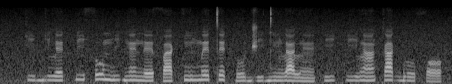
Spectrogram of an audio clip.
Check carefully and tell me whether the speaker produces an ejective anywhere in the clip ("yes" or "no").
no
